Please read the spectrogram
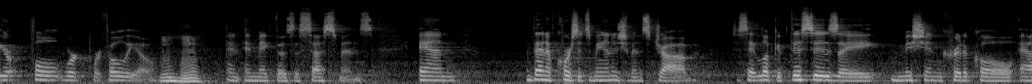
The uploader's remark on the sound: This conversation was recording in front of a live audience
